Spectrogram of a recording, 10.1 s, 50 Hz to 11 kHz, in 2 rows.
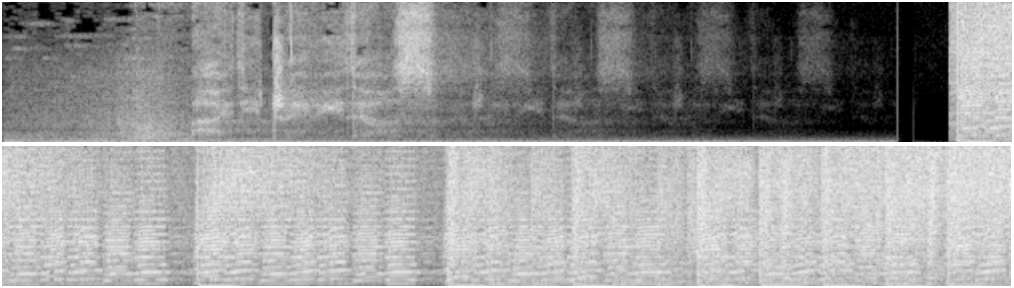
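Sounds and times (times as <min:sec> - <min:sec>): deep low rumble: 0:00.0 - 0:04.5
whispered voice: 0:00.9 - 0:03.2.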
